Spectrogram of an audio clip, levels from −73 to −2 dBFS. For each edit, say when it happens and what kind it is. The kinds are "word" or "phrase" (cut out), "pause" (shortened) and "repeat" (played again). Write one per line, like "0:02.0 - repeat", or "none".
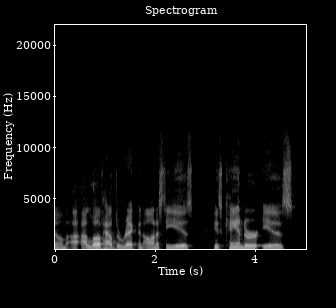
none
